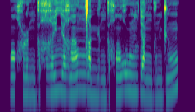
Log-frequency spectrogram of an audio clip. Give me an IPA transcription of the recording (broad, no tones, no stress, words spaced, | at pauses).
ɔ̃χɭɯŋɡɯχʁi lʲeʁɛ̃lˠ ŋ͡ǀamʲɤŋɡɯχũʁ wũʎ ɾaŋɡɤnd͡ʒũ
